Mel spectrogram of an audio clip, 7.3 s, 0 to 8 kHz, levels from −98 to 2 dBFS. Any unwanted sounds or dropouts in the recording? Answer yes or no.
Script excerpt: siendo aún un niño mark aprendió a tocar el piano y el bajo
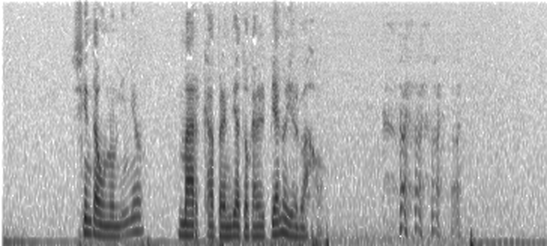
yes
